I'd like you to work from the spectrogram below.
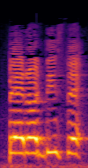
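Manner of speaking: put-on loud, high-pitched Spanish accent. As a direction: burst out in an exaggerated Spanish accent. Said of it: "Do the Spanish accent".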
